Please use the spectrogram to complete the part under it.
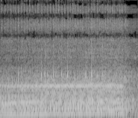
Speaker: I think this got a busted piston. You hear that? That's knock.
